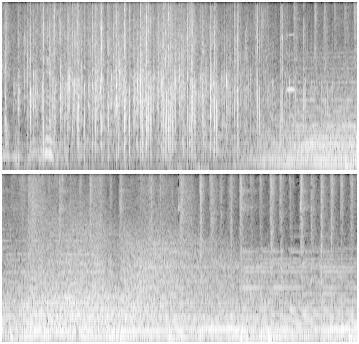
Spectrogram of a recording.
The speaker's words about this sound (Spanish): Por lo tanto, yo ahora lo que me gustaría es un aplauso, pero para todos.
